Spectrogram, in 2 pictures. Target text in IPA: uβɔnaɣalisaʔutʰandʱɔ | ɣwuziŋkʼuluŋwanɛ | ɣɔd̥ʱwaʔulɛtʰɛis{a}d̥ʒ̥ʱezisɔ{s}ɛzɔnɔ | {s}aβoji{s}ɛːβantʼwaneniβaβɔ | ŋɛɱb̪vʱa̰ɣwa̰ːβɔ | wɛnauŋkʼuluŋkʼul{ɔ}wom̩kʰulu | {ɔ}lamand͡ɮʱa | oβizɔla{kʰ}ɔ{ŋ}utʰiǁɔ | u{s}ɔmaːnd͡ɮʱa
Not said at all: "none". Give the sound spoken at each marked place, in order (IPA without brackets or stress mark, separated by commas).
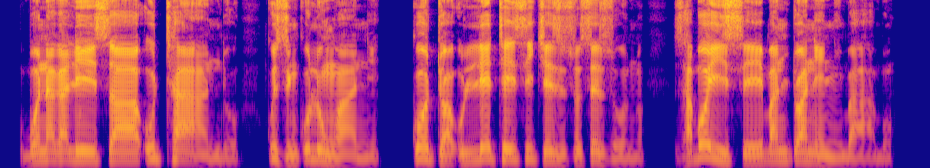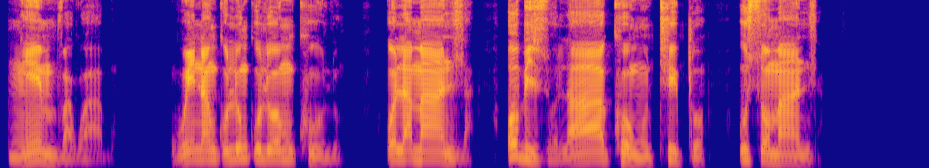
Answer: i, s, z, s, u, ɔ, kʰ, ŋ, s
